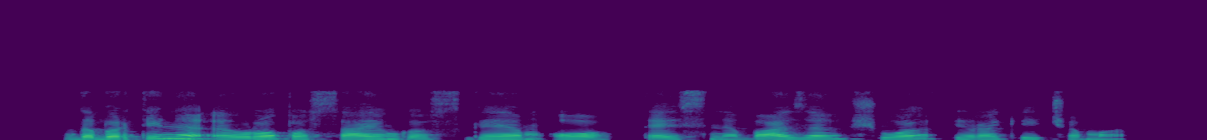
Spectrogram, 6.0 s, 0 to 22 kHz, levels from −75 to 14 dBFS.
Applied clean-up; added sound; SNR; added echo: neural mask model Resemble Enhance denoiser.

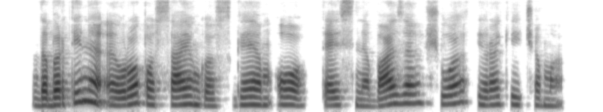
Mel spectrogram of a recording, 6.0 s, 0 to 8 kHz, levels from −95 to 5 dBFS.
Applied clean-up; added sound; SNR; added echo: none; none; none; none.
